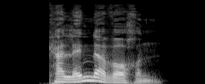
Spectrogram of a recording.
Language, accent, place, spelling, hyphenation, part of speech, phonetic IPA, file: German, Germany, Berlin, Kalenderwochen, Ka‧len‧der‧wo‧chen, noun, [kalɛndɐˌvɔχn̩], De-Kalenderwochen.ogg
- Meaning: plural of Kalenderwoche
